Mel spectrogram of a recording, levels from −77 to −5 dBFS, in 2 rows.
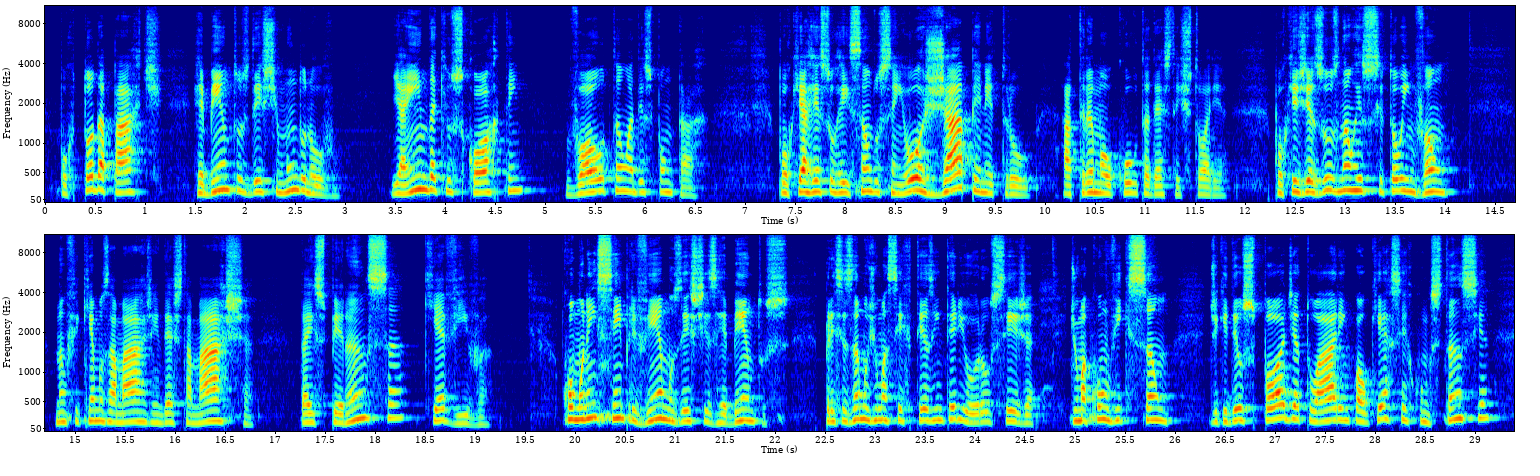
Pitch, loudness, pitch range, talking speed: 180 Hz, -25 LUFS, 160-200 Hz, 140 wpm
